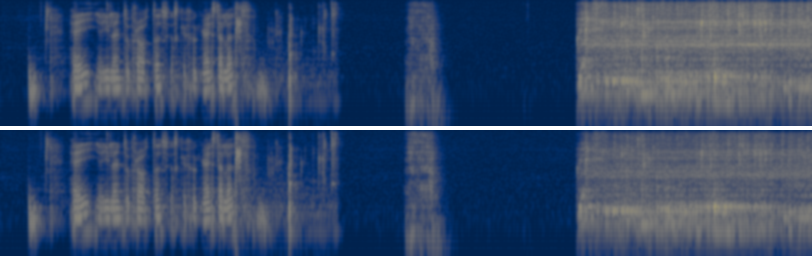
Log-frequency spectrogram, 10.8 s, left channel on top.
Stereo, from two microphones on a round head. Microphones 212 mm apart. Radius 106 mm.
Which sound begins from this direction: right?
Tearing paper, at 5.4 s.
